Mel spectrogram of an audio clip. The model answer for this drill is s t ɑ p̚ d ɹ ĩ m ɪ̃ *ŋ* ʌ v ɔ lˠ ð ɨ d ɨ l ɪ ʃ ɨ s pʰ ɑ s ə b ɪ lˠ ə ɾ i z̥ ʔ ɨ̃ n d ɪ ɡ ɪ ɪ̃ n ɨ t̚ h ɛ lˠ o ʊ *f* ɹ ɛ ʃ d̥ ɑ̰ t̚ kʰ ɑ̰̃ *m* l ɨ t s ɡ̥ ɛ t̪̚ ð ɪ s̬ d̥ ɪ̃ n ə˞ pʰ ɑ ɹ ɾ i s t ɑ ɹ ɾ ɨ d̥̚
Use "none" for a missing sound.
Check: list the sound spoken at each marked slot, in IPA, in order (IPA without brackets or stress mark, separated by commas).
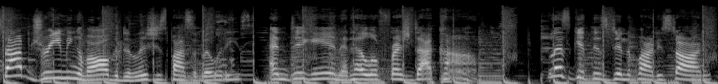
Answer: ŋ, f, m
